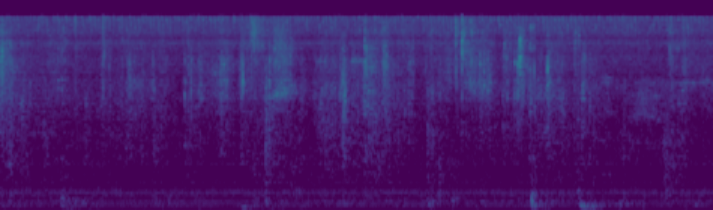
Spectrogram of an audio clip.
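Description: Pages of a book rustle as a man turns them.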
